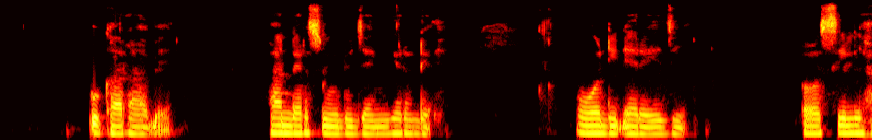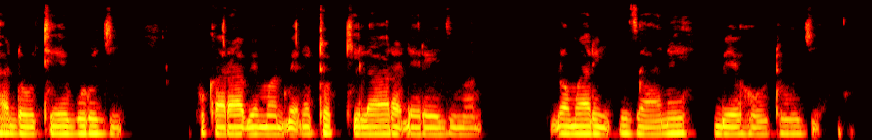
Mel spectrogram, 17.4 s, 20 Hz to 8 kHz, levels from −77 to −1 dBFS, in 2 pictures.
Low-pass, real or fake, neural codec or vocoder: 7.2 kHz; real; none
